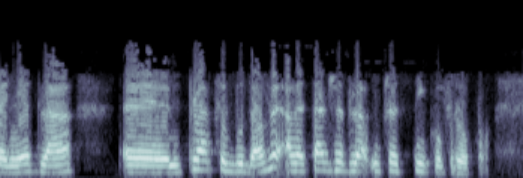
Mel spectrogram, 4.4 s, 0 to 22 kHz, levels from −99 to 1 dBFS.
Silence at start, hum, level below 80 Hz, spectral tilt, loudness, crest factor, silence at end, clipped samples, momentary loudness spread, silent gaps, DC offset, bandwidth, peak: 0 s; none; -60 dBFS; -6.5 dB/octave; -19 LUFS; 10 dB; 0.3 s; under 0.1%; 7 LU; none; under 0.1%; 7.8 kHz; -8 dBFS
